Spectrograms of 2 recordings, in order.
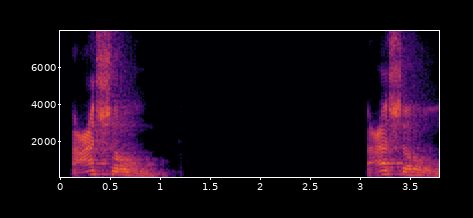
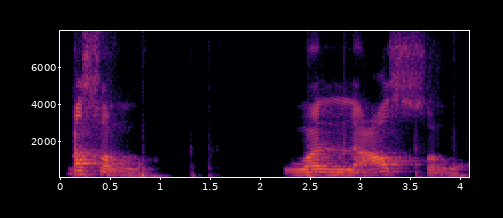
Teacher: ketika ro ini sukun karena waqaf sebelumnya sukun sebelumnya fathah maka ro ini dibaca tafkhim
